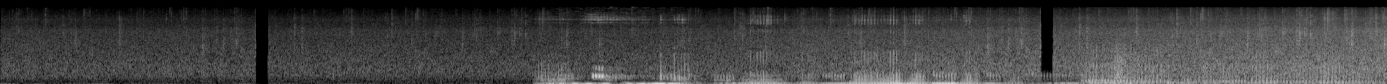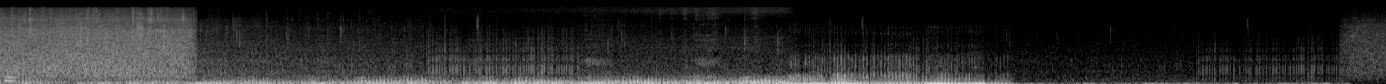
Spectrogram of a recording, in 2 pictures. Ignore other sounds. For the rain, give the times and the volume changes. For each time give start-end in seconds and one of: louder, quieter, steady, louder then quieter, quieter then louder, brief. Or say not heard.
0.0-27.7 louder then quieter.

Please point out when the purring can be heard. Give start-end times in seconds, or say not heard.
5.3-24.0.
